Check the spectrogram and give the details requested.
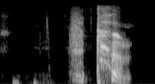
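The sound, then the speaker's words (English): A person coughs twice: a rough, breathy burst, then a louder, throatier one right after, with a few faint clicks and breaths just before and no talking. “I say as I cough again.”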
